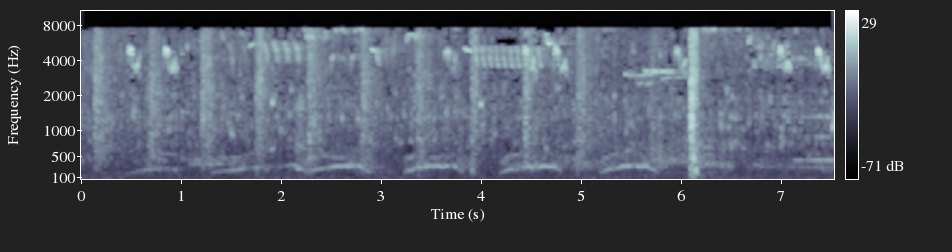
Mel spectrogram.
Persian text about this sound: نوای چند پرنده که گویی برای آسودن نیمروزی به نخلستان پناه آورده بودند چونان لالایی محزون چشمان خسته آمنه را به خواب می‌برد.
